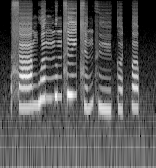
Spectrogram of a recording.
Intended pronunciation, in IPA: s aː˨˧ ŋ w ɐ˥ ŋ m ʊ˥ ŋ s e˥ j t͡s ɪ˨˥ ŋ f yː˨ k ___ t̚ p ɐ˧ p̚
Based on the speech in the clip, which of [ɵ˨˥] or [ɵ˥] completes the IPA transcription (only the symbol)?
ɵ˨˥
